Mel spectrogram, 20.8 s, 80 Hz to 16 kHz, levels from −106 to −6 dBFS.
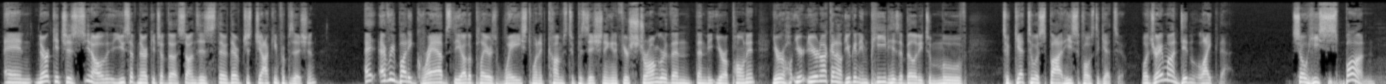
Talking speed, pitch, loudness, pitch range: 200 wpm, 140 Hz, -20 LUFS, 120-165 Hz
